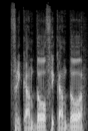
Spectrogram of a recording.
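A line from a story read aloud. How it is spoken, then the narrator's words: Angry, spiteful. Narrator (Russian): сказал Корейка злобно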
